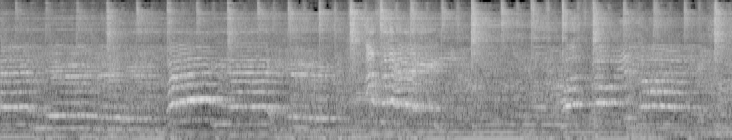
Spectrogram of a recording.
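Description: A woman singing into a microphone through a PA, holding long notes that bend in pitch, over backing music with a bass line and a steady drum beat.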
